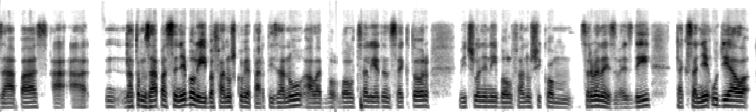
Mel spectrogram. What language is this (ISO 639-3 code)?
slk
